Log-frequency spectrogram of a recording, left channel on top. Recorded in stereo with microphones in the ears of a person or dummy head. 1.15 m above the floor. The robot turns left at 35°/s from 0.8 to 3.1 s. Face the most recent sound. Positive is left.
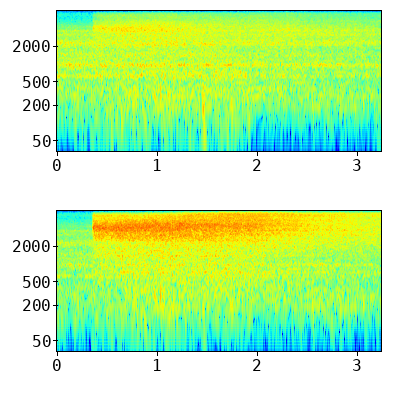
turn(degrees=-120)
